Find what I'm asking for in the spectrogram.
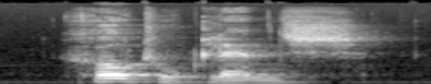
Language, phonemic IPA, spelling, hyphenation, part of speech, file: Dutch, /ˈɣroːt.ɦukˌlɛns/, groothoeklens, groot‧hoek‧lens, noun, Nl-groothoeklens.ogg
- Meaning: wide-angle lens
